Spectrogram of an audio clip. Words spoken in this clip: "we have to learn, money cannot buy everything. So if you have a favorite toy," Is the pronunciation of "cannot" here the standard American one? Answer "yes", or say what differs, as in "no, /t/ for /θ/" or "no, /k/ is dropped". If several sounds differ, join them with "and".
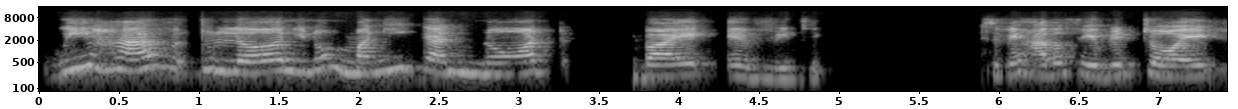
yes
